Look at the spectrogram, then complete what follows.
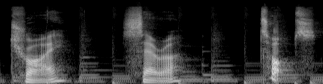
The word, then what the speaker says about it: Triceratops: who do we have with us today Triceratops try Sara tops can you say it with me try Sara tops let's learn all about Triceratops Triceratops was found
